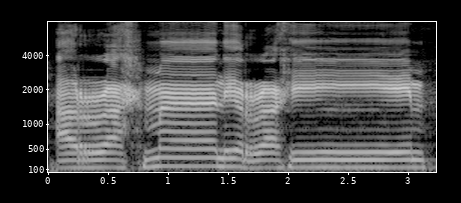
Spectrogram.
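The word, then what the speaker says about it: الرَّحْمَٰنِ الرَّحِيمِ: Ici, j'ai mis deux R. Ça veut dire que le Ra doit être un Ra qui est un peu dur. Ra. Ar-Rahmanir-Rahim. Ici, on tire le Ma, c'est une longue syllabe.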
